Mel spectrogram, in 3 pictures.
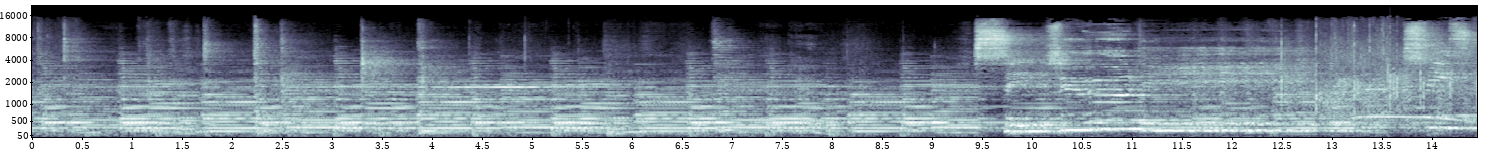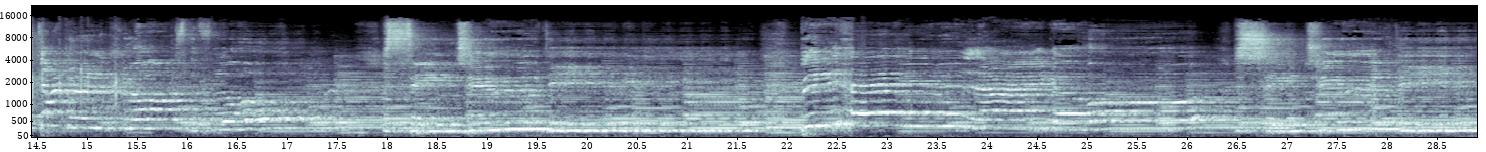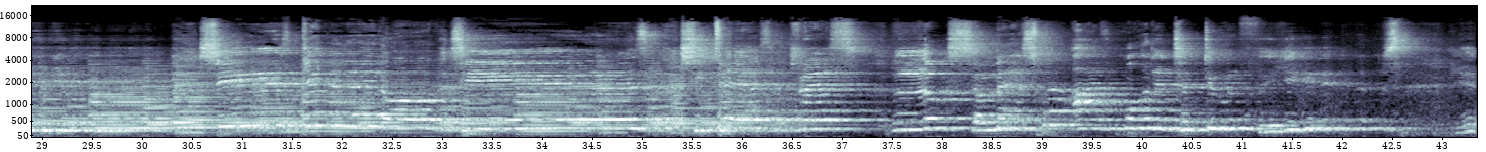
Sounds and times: Music: 0:00.0 - 0:43.3.

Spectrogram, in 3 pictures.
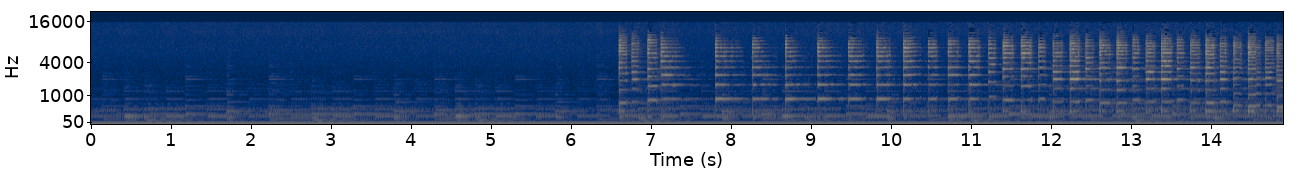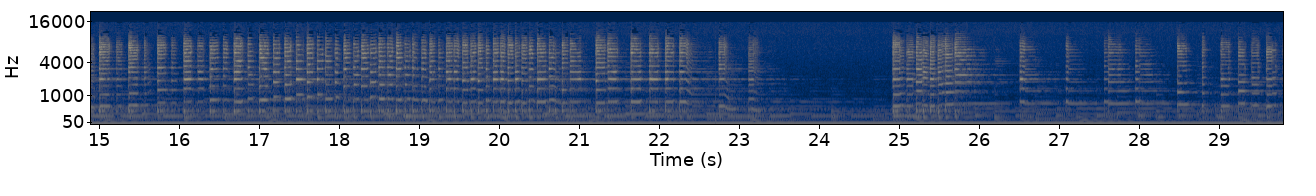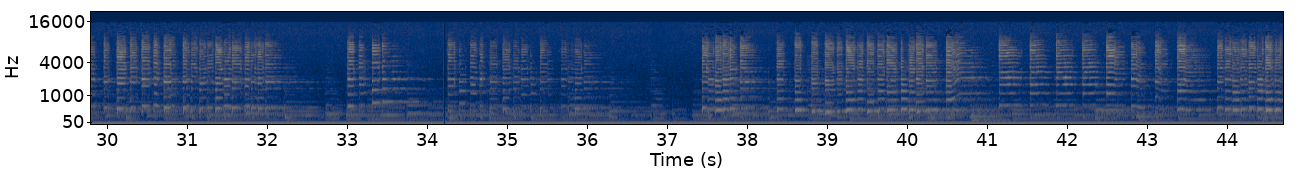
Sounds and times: Music: 0:00.0 - 0:44.7.

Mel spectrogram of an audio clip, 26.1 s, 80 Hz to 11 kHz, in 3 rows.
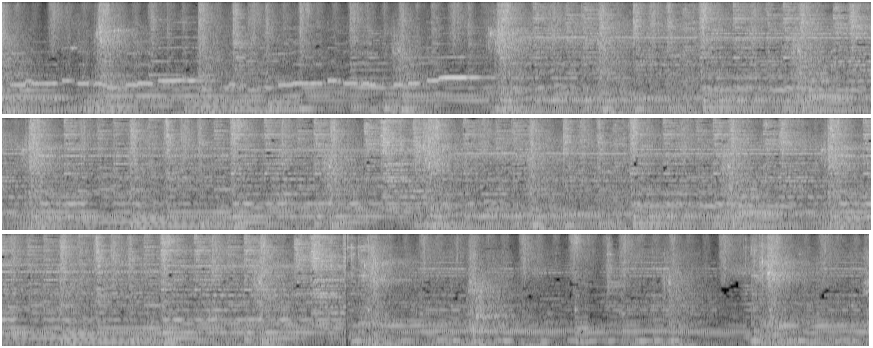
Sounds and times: Guitar: 0:00.0 - 0:26.0.

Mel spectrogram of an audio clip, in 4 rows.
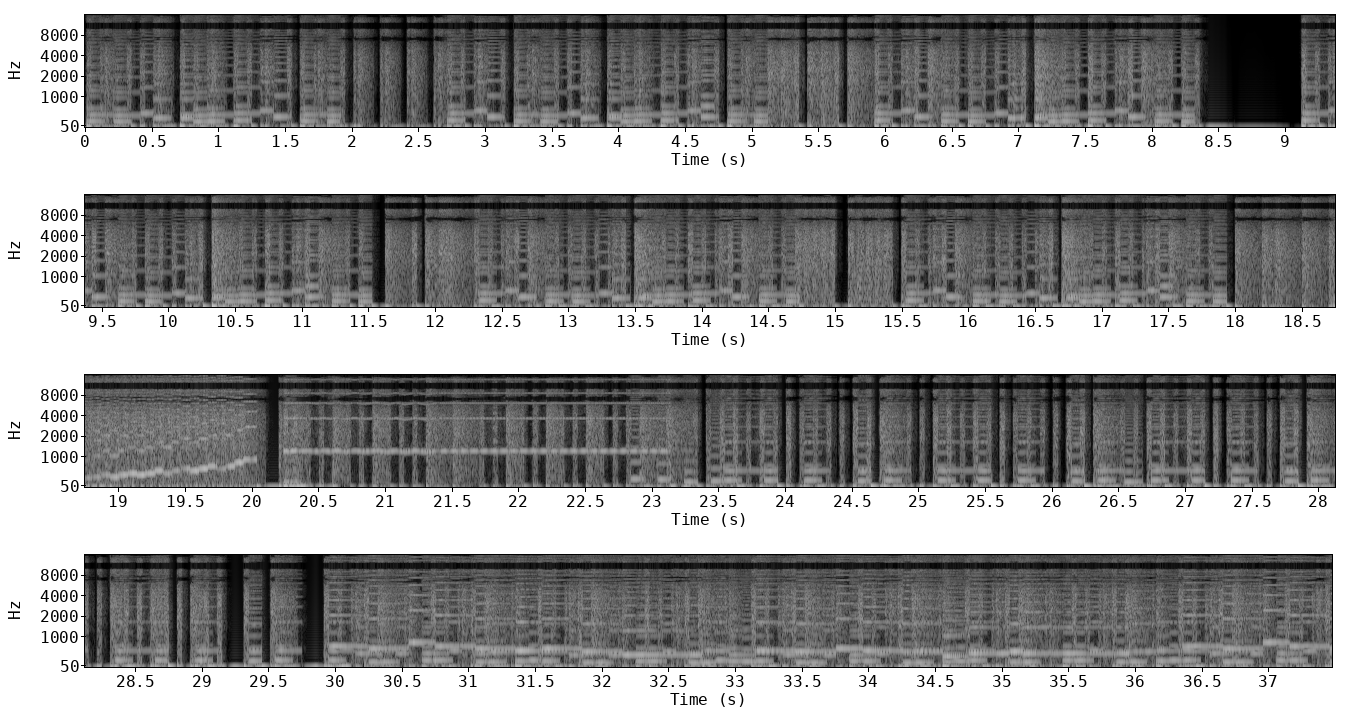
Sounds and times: Music: 0:00.0 - 0:01.9, 0:12.4 - 0:14.8, 0:15.6 - 0:17.9, 0:30.0 - 0:37.4.

